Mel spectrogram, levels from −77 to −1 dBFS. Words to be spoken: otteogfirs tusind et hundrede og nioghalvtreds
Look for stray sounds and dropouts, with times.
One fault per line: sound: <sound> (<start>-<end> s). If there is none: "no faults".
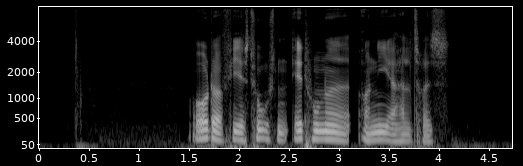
no faults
